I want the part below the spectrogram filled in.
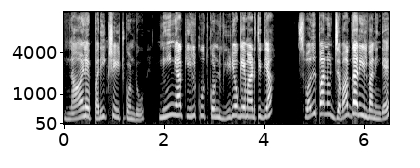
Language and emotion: Kannada, angry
